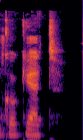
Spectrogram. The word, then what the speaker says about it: coquette: We're going to start embracing Coquette.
